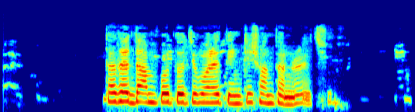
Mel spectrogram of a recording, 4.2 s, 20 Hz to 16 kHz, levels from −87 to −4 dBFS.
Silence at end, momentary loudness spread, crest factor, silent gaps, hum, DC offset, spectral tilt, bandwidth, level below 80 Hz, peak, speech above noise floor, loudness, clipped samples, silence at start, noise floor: 0.05 s; 18 LU; 18 dB; 3.90-3.94 s; none; under 0.1%; -4 dB/octave; 7.6 kHz; -64 dBFS; 0 dBFS; 70 dB; -16 LUFS; under 0.1%; 0.05 s; -86 dBFS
